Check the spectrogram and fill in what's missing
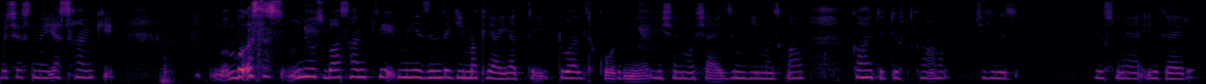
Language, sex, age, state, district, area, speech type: Kashmiri, female, 18-30, Jammu and Kashmir, Kupwara, rural, spontaneous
